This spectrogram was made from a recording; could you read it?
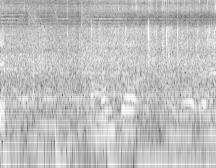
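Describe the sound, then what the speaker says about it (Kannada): The season's first rain falls as an even patter and hiss on the ground, with someone talking over the steady downpour. "ಇವತ್ತು ಮಳೆ ಬರ್ತಿರೋದು ಒಂದು ವೇಳೆ ತುಂಬಾನೇ ಖುಷಿ ಆಗ್ತಿದೆ ಅದು ತುಂಬಾನೇ ಮೊದಲನೇ ಮಳೆ ಬರ್ತಿದೆ"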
